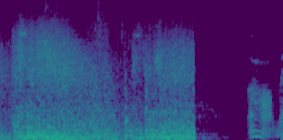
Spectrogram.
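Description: Cannon fire in Assassin's Creed: Brotherhood, a heavy rumbling boom that fills the first two and a half seconds and then cuts off, followed by a brief burst of voice.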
